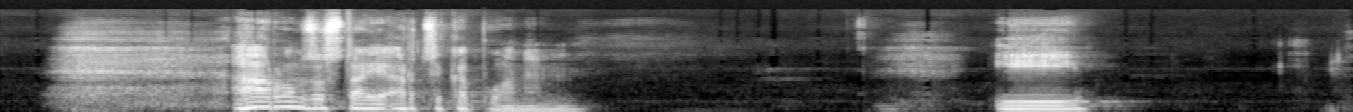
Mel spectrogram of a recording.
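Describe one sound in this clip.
A middle-aged man reads aloud calmly into a microphone.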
